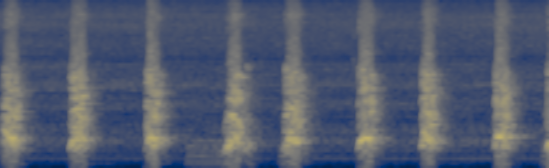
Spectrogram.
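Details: Lucy, a female Pitbull-Corgi mix, barks sharply and steadily about twice a second at a running hair dryer, whose low mechanical hum sits underneath.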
